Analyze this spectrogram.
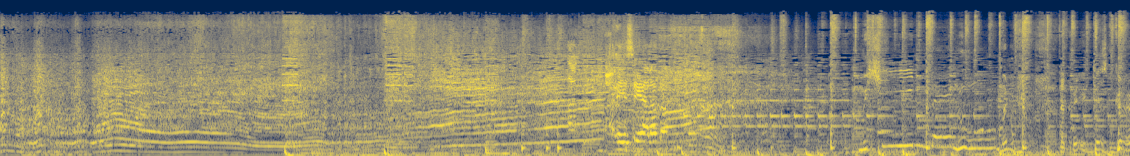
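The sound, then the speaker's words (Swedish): Emerson Fittipaldi's old McLaren racing car roars past in a stereo effect, its engine pitch rising and falling and tires squealing, loud, before music with a steady beat takes over. “Och bilen man hör där i introt, det är inget mindre än Emerson Fittipaldis gamla McLaren-bil.”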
